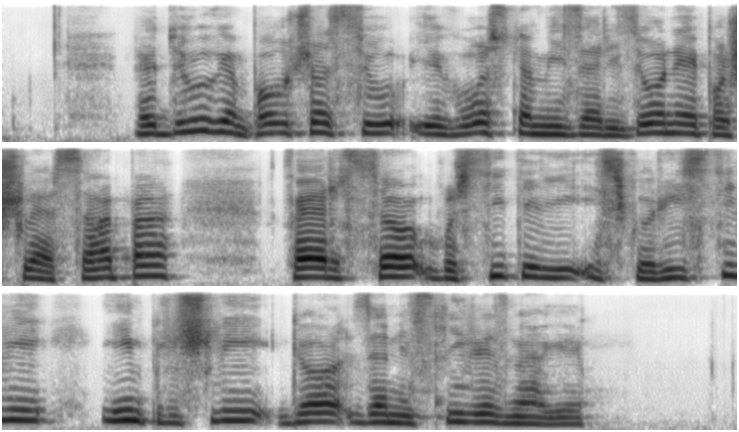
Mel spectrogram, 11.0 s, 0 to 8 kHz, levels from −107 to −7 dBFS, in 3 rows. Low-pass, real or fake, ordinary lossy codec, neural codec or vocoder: 7.2 kHz; fake; none; codec, 16 kHz, 4 kbps, X-Codec, HuBERT features, trained on general audio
